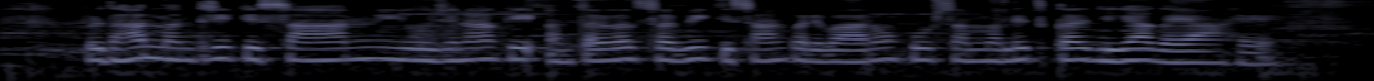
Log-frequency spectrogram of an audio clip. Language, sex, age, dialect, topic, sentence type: Hindi, female, 18-24, Kanauji Braj Bhasha, agriculture, statement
